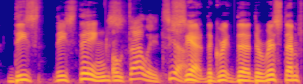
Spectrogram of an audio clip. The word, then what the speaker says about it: Phthalates: Phthalates.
